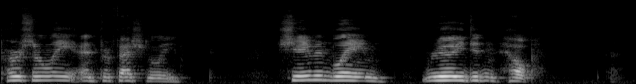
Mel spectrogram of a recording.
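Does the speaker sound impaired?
Yes: cerebral palsy; cerebral palsy since childhood, walks with crutches.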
